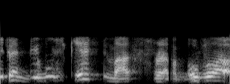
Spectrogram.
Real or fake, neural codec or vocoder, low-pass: fake; codec, 24 kHz, 1.5 kbps, HILCodec; 3.6 kHz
